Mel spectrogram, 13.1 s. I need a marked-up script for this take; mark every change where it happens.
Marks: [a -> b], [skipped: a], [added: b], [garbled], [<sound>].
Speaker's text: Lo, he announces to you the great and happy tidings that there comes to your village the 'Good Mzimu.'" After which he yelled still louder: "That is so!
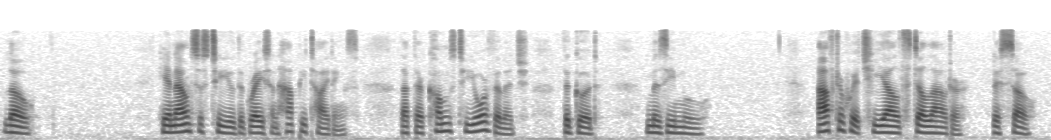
Lo, he announces to you the great and happy tidings that there comes to your village the 'Good Mzimu.'" After which he yelled still louder: [skipped: "That] is so!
